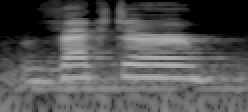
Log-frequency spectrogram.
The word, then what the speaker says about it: Vector: I cannot believe I said that um it's vector mhm we're not counting Knuckles though so three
